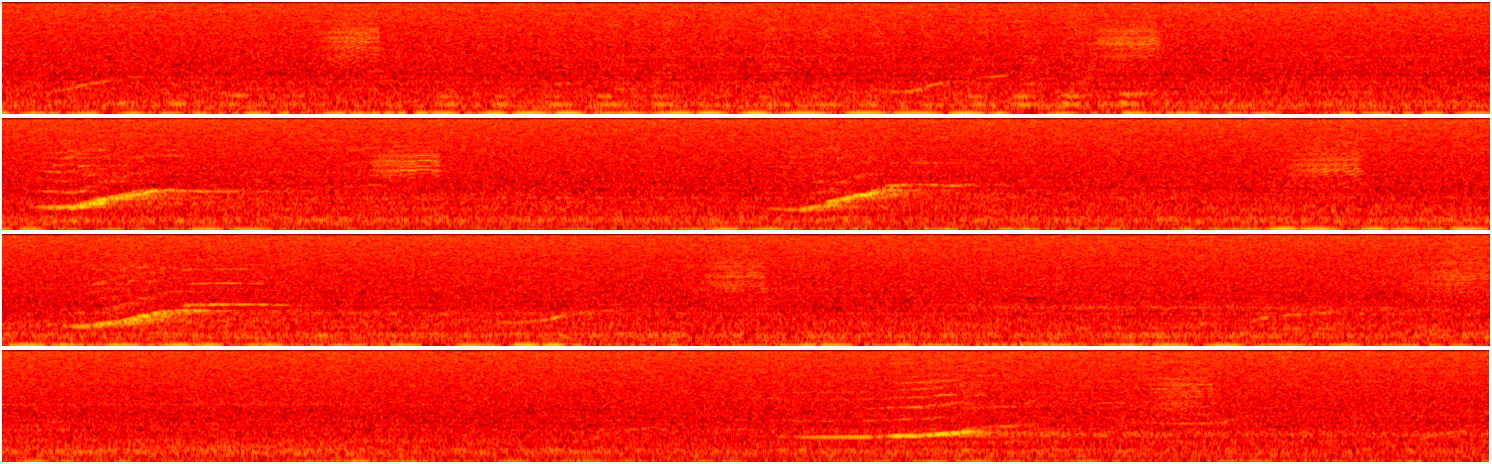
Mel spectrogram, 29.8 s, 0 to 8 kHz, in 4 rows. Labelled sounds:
1.6	1.9	humpback whale, 2.8 to 2.9 kHz
5.5	5.8	humpback whale, 2.6 to 2.8 kHz
7.6	8.5	humpback whale, 0.80 to 1.1 kHz
9.3	9.7	humpback whale, 1.9 to 2.7 kHz
11.6	12.3	humpback whale, 0.80 to 1.3 kHz
13.9	14.3	humpback whale, 1.9 to 2.4 kHz
15.6	16.3	humpback whale, 0.80 to 2.2 kHz
26.6	27.5	humpback whale, 0.80 to 3.5 kHz
28.2	28.5	humpback whale, 0.93 to 1.2 kHz

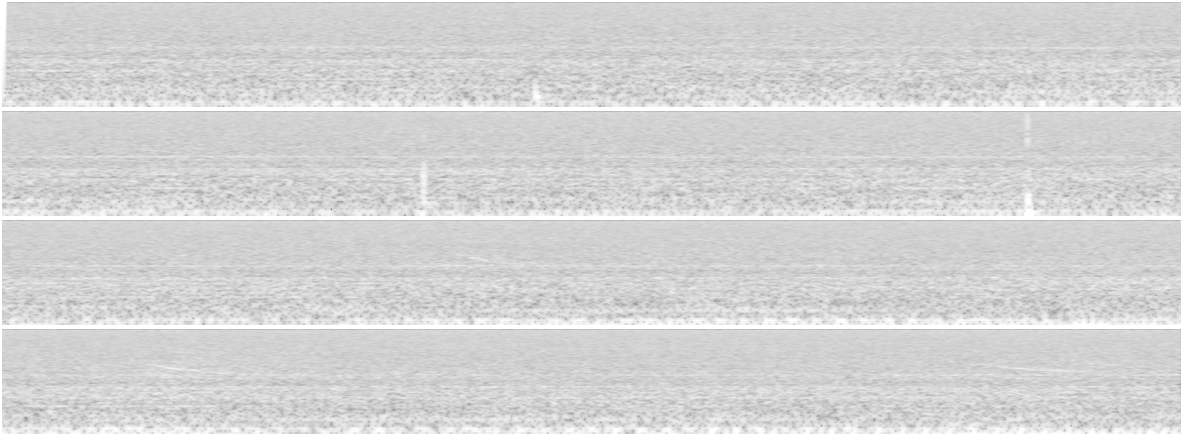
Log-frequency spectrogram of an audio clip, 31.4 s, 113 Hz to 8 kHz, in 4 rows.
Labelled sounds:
24.6	25.0	killer whale, Bigg's (transient), 1.4 to 1.8 kHz
30.2	30.8	killer whale, Bigg's (transient), 1.4 to 1.8 kHz

